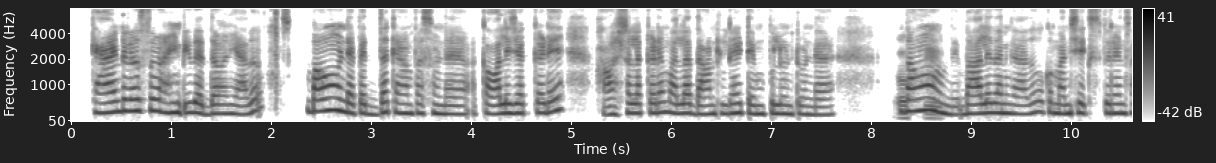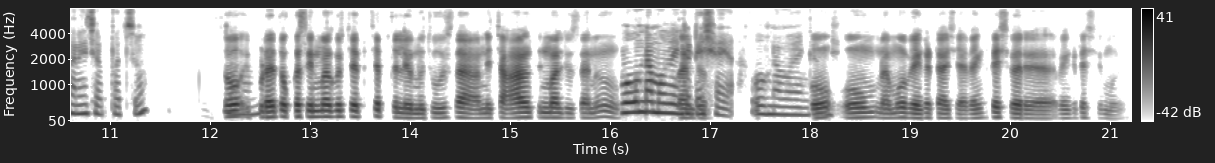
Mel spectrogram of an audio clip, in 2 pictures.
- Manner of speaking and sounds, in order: other background noise; in English: "ఎక్స్పీరియన్స్"; in English: "సో"; in English: "మూవీ"
- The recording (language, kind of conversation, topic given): Telugu, podcast, మీరు కొత్త హాబీని ఎలా మొదలుపెట్టారు?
